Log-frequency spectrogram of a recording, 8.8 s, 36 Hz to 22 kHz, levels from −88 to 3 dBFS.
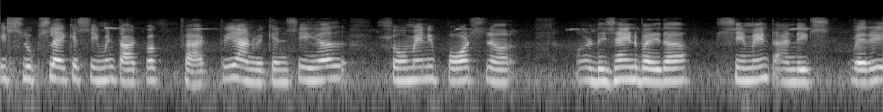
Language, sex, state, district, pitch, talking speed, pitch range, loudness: English, female, Punjab, Fazilka, 230 Hz, 150 wpm, 215-240 Hz, -18 LUFS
